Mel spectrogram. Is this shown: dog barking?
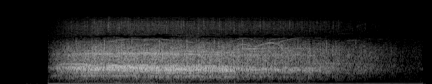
no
